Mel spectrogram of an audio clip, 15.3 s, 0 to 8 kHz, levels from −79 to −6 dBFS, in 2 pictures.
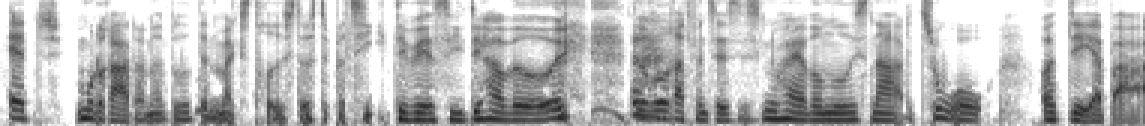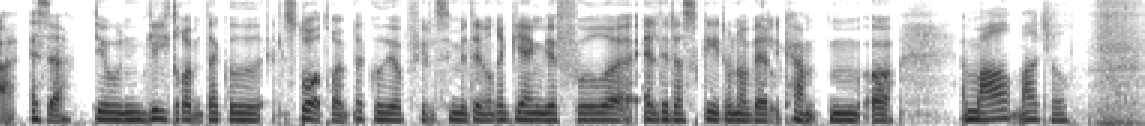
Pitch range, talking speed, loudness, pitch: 155-175 Hz, 275 wpm, -26 LUFS, 165 Hz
